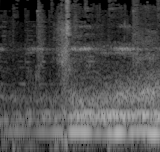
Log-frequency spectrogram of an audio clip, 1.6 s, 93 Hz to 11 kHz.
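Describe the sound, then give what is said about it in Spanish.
Street ambience at pedestrian crossings in Galicia, Spain: a car engine drones and revs steadily for a moment, with a thin, high, constant tone faintly above the rumble and no voices. “Esto es lo que suenan en 2 pasos de peatones de Galicia.”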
